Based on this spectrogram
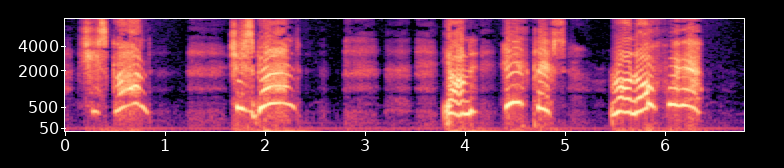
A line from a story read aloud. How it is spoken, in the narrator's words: gasped the girl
